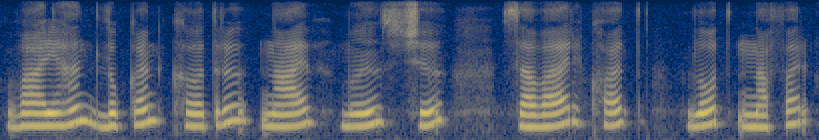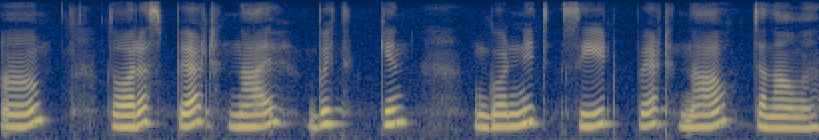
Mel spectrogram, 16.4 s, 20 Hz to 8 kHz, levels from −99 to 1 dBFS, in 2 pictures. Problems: background sounds at intervals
